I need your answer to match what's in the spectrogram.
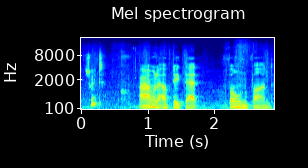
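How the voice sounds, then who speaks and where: A man's voice: mid-range voice, expressive, moderate pace, gravelly, a bit bright, soft background music. A man giving casual, slangy, exclamatory livestream commentary on a game while chatting with his viewers. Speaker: game streamer.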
